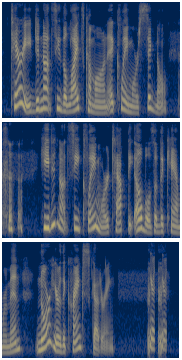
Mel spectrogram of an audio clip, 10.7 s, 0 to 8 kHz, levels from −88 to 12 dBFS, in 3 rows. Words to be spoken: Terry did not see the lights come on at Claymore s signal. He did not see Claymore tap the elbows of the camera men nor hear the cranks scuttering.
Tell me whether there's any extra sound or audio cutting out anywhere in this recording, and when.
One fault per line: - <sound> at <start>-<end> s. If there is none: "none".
- laugh at 3.5-4.0 s
- laugh at 10.0-10.4 s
